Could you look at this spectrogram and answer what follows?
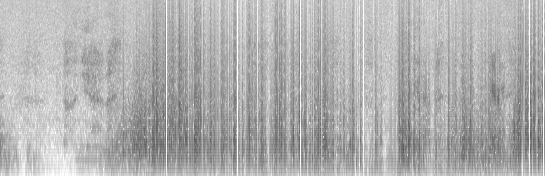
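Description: Wind gusts across an exposed tor on Slieve Bearnagh in the Mourne Mountains, Co. Down, buffeting the microphone in a loud, continuous broadband rush after a brief quieter start.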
